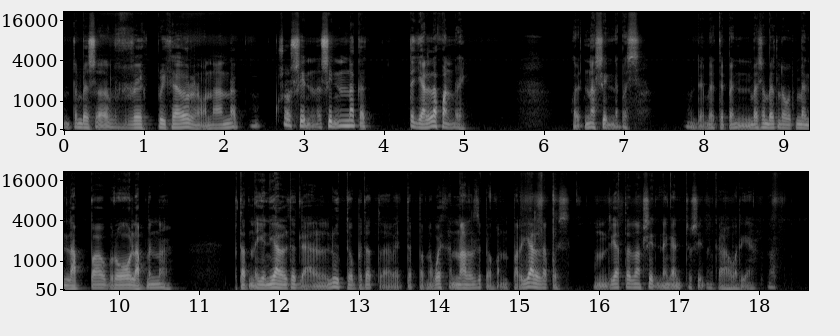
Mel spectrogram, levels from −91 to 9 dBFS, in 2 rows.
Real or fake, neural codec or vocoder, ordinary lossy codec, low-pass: real; none; none; none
